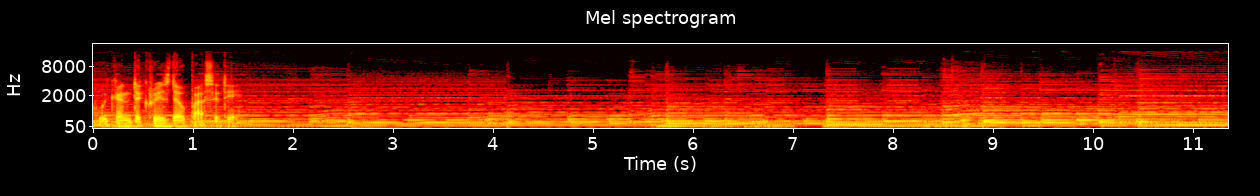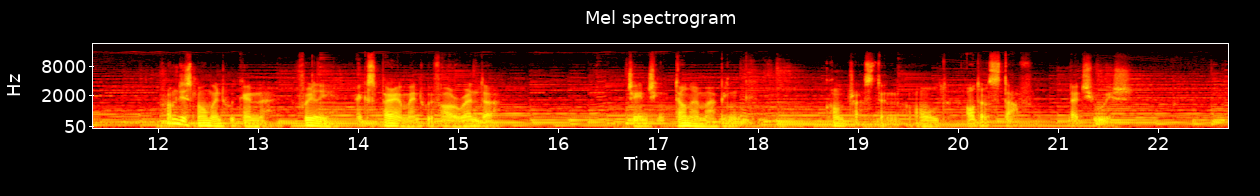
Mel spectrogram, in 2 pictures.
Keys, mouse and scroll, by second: 9.9 click, 13.6 click, 20.6-22.7 drag.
